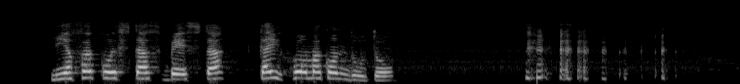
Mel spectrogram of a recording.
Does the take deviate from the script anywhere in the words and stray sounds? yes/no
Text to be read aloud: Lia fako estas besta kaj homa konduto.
yes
